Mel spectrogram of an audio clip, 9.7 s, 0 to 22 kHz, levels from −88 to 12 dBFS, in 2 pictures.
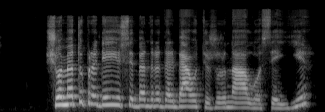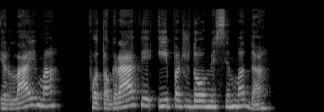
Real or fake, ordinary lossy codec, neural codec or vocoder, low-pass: real; Opus, 32 kbps; none; 14.4 kHz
